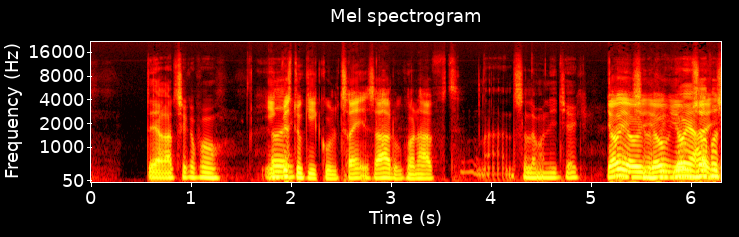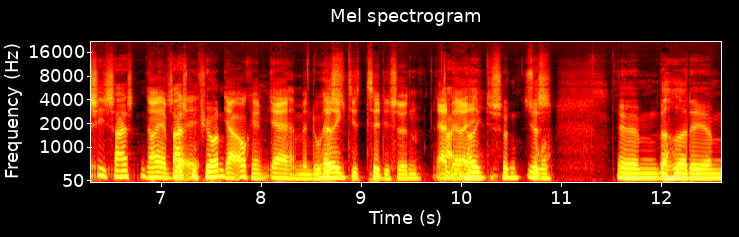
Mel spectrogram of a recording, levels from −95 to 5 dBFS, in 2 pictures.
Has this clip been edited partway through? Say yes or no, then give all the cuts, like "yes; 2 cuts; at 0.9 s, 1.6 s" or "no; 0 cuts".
no; 0 cuts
